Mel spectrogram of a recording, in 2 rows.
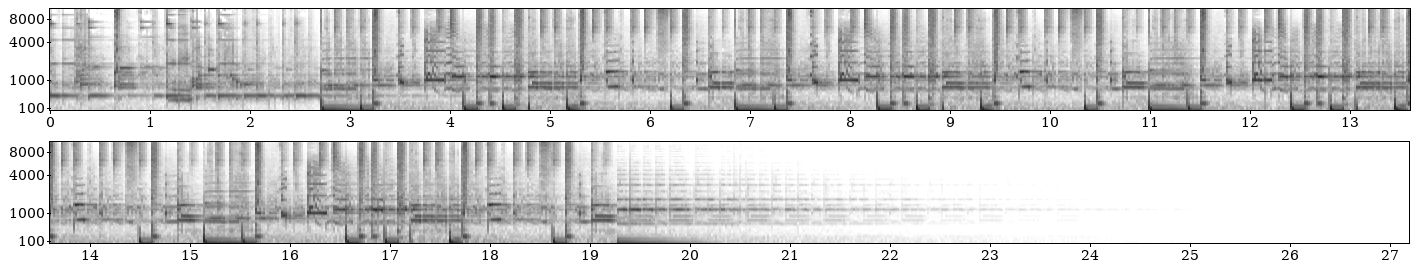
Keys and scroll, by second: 0.0 super+a, 0.6 shift+super+v, 2.7 shift+super+a.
